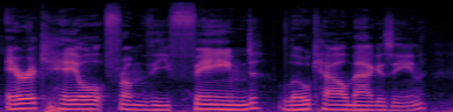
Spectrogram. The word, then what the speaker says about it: Locale: Hale Eric Hale Eric Hale from the famed locale magazine how many people say it wrong how many how many funny sayings of your magazine hey you oh no lo koe I think at the beginning I got a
